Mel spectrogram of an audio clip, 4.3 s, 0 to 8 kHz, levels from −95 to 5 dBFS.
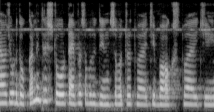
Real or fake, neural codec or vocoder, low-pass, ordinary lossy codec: real; none; 7.2 kHz; none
